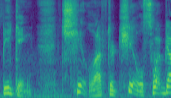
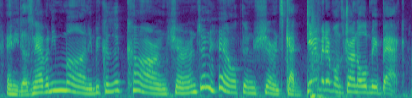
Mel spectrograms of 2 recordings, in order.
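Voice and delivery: ranting; 6 semitones higher, faster than usual. Pretend. Ranting aside about money troubles.

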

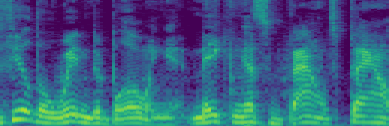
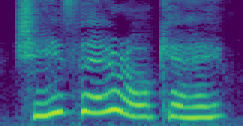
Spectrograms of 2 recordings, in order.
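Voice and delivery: put-on very high, slow girly call; high announcing voice; 3 dB louder, slower than usual. [name]'s high voice.

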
